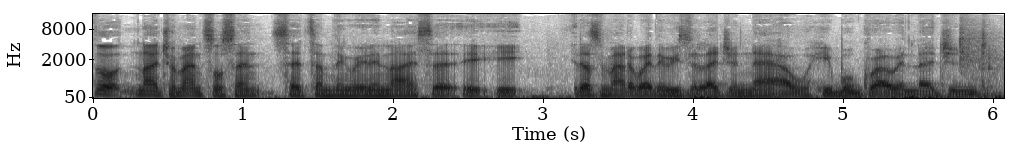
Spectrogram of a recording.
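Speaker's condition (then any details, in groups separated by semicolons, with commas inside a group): No condition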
